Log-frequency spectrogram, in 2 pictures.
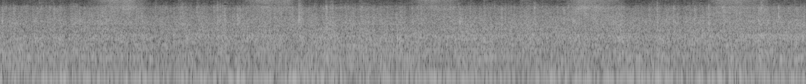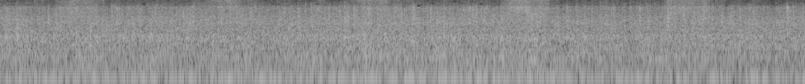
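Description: Steady rain falling, an even hiss, with a constant low rumble underneath.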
